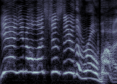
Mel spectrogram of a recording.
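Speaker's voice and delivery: very high, goofy character voice.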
